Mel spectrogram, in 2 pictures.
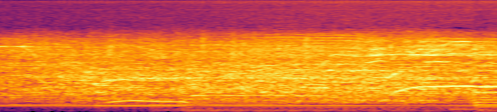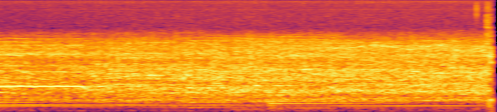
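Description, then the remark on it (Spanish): A large concert crowd roars loudly and continuously, with sustained booing and shrill whistles cutting through the din, aimed at a singer as the band begins to play. “Abucheo, chiflido, abucheo, chiflido.”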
